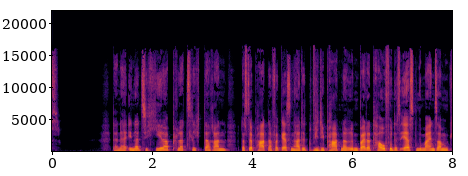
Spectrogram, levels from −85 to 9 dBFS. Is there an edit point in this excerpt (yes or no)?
yes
